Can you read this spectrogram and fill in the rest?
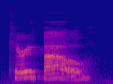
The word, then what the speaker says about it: Faux: F-A-U-X. – Kari Foe. – Kari Foe. Oh, that's right. – I think. – Kari Foe, that's right.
